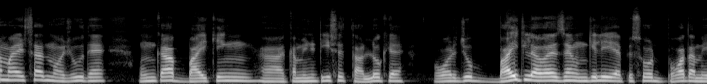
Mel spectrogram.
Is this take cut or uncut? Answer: uncut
